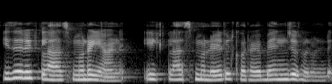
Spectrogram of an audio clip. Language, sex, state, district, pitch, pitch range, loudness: Malayalam, female, Kerala, Kozhikode, 225 Hz, 210-235 Hz, -17 LUFS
